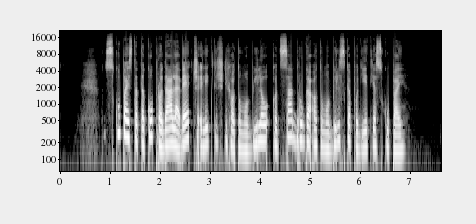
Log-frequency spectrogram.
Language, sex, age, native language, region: Slovenian, female, 50-59, Slovenian, Central Slovenia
